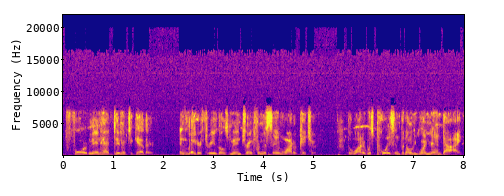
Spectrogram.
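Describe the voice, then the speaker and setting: A wry, self-assured detective hero from a radio play , acted by a man. His voice sits at an ordinary male pitch, probing and shrewd, with clear noise on the recording. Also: very animated, moderate pace, close to an everyday voice, rough recording. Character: cool, wry, shrewd male amateur sleuth. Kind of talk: radio drama acting.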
